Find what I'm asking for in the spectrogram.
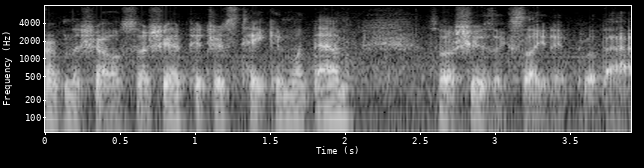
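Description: A man's voice over light background noise. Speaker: vlogger. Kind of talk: casual vlog chat. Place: bathroom. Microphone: phone near.

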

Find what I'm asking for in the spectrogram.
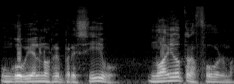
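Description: Somewhat breathy and dark, mellow in tone, a man speaks at a moderate pace with lively intonation. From Dominican Republic. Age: 60s. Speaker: former government minister. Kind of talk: TV interview. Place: studio. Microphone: lapel.

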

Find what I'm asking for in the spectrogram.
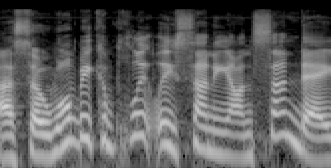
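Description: A woman's warm, upbeat voice with lively intonation at a fairly quick pace, dry with no echo. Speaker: TV weather forecaster. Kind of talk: weather report. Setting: TV studio. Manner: conversational, warm and upbeat, with a smooth, steady forecasting pace. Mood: friendly, upbeat. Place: studio.

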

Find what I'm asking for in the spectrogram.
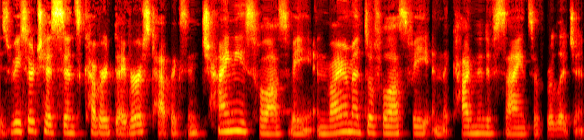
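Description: A woman speaks very fast in a fairly low voice. Vocal fry runs through her speech. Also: quiet background. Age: 30s. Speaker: podcast host. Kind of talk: interview. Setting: home recording studio. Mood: enthusiastic, curious.

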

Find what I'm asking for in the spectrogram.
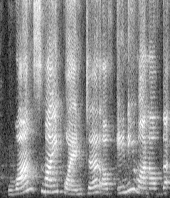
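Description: A woman's raised, projected voice rings out high and with a bright, sharp tone, carrying audible room echo. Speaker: college lecturer. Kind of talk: lecture.

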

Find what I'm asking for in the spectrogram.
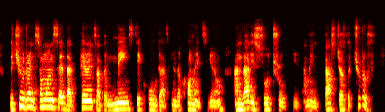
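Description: Against a quiet background, the words come at a moderate tempo. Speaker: church children's ministry trainer. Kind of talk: presentation talk to a breakout group. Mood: earnest, instructive. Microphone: video call.

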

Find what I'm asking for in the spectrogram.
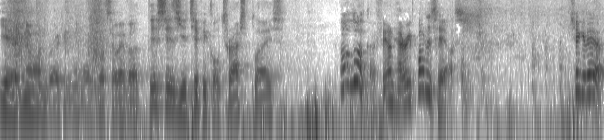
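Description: At a fairly slow pace, with long, frequent pauses, the speech comes through noticeable background noise. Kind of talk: casual vlog chat. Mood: joking, curious. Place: empty room. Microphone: phone near.

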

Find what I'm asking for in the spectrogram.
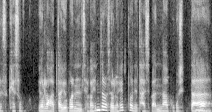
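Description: A woman speaks in a dark, mellow, somewhat breathy tone with fairly even intonation. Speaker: fortune-telling client. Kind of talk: consultation.

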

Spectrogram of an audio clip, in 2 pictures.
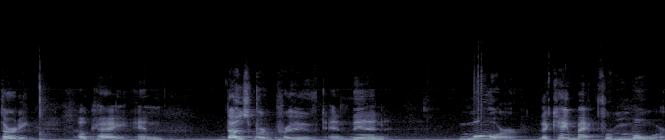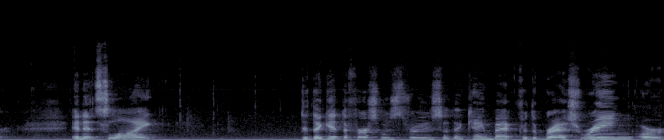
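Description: In a room with audible echo, a woman speaks at a fairly slow pace, leaving long, frequent pauses. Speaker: resident speaking at public comment. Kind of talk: public comment at council meeting. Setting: council chamber. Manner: loud.

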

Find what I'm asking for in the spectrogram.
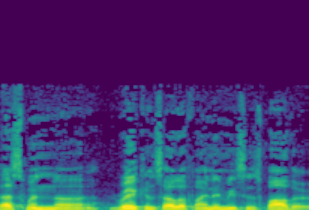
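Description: A man with an American accent speaks in a very deep, low voice with a dark, mellow tone. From United States. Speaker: actor. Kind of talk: interview answer. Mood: warm, reminiscing, animated. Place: studio. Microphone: lapel.

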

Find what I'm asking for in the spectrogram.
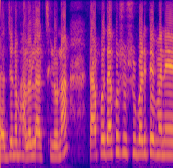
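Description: The sound is dry and close with no echo as a woman speaks at a fairly high pitch. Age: 20s. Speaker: lifestyle vlogger. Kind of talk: casual vlog narration. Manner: chatty, warm.

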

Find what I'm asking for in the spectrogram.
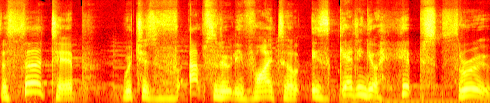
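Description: A man's high-pitched voice over faint music in the background. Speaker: cricket coach. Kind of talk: tutorial. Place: hall. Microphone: lapel.

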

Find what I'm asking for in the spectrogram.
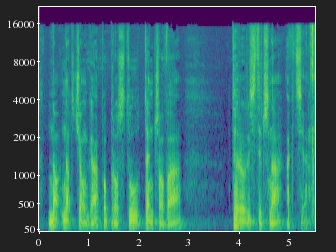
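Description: A man speaks very slowly with vocal fry in a very deep, low voice, his pitch varying in an ordinary way over a quiet background. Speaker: political commentator. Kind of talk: political commentary chat. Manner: sarcastic. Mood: sardonic, ironic. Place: studio.

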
